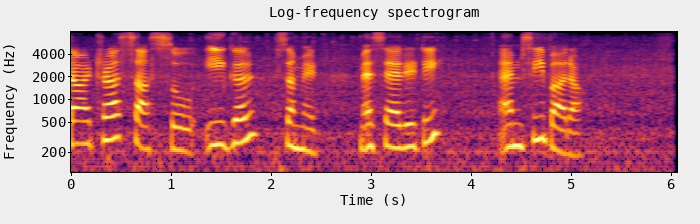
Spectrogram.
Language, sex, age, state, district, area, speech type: Urdu, female, 18-30, Delhi, North East Delhi, urban, spontaneous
